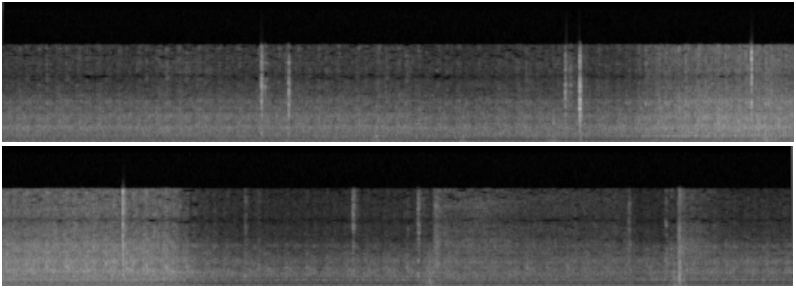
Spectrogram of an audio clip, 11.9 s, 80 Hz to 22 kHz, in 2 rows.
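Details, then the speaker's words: Dodge Ram 3500 dually, 6-speed, 4-wheel drive, 107,000, no check engine lights: started and idling, strong steady low-pitched idle with very regular firing, no misses or knock; healthy idle. "However, I will get inside here and start it up for you, let you hear it run."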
